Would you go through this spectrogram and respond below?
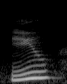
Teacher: یا کو سافٹ رکھیں، یا میں جی کی ساؤنڈ نہ آئے،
